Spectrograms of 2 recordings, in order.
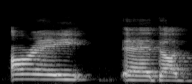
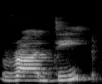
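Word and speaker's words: Ra.D: would but it's called look at the dots so you need like a small pause you know raw d i mean no take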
